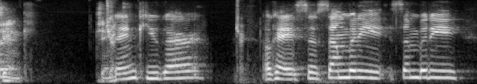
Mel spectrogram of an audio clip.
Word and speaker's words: Cenk: Cenk Ugar.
